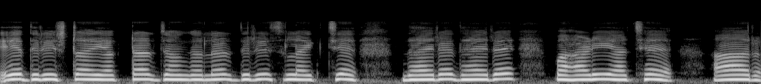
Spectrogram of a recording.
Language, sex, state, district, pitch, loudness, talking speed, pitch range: Bengali, female, West Bengal, Purulia, 225 Hz, -12 LUFS, 95 wpm, 215-230 Hz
